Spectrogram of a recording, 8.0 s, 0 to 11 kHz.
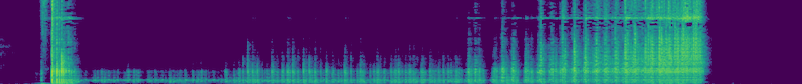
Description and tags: Coin Spin - 5
money, pay, payment, buy, ding, metal, falling, shop, drop, move, finance, coins, coin, dropping, spinning, spin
